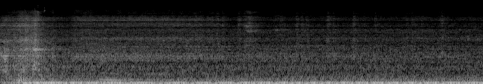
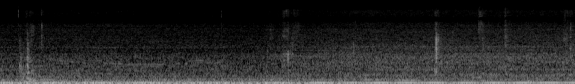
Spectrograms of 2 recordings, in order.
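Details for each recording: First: Nissan Mark petrol engine idling rough with an uneven, lumpy low throb; oil warning light on or flickering, oil nearly run out. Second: Oil-consuming engine run out of oil, now refilled with about 3.5 L plus new oil and air filters: steady, even low idle hum, no knocking or ticking, one stray click; normal, though an oil seep underneath remains.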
